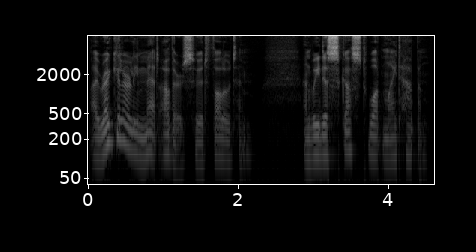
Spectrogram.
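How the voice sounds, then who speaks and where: Male actor, disciple narrator, low-pitched, reflective storytelling, scripted radio drama. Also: a little mellow, close to an everyday voice.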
